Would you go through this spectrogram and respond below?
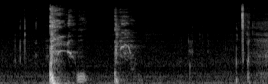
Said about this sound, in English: Oh, I'm sorry. I've been dealing with a cough lately. But I like keeping it raw, so I'm going to leave that in there.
